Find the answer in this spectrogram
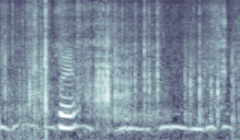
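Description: Speech: a child says "wait", with a low, steady voice sounding underneath.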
